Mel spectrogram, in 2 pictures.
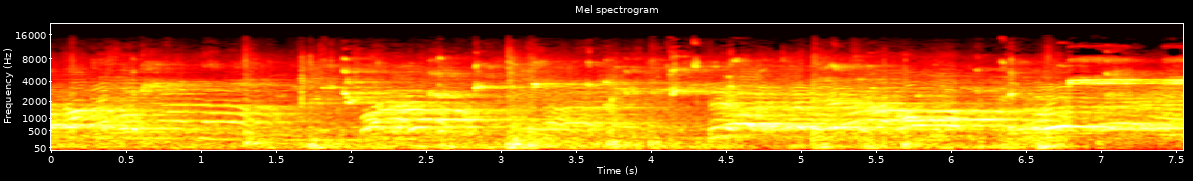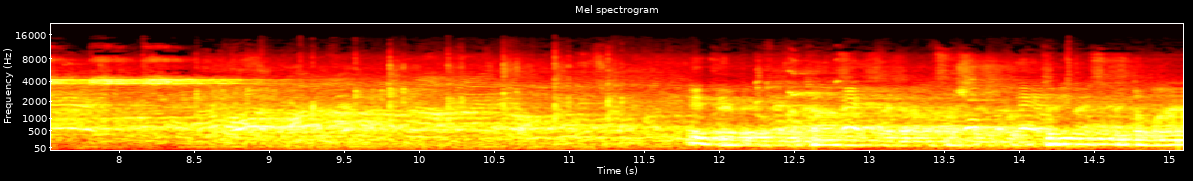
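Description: A crowd chants and cheers in a large echoing hall.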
